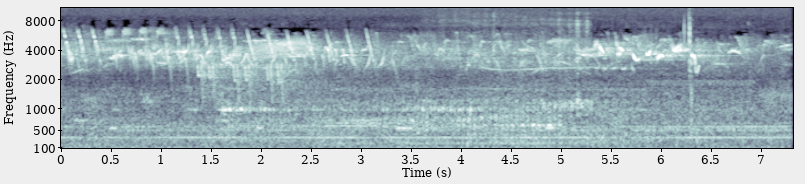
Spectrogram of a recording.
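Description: Small birds singing in chorus, with a fast trill of rapid high notes in the first couple of seconds and scattered chirps after.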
